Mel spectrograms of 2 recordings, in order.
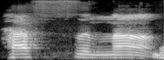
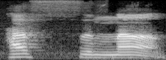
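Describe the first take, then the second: The two takes are said the same way.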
